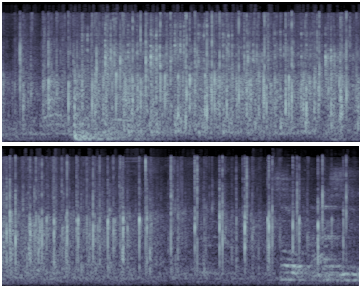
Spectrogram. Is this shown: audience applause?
yes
